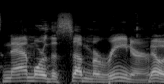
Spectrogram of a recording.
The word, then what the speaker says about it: Namor: Yeah, okay, but first of all, it's pronounced Namor the Submariner.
